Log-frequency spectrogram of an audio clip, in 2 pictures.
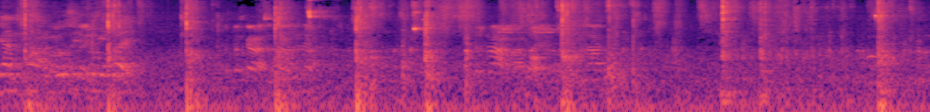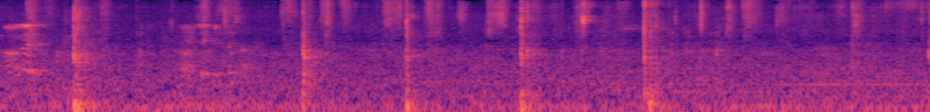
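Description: A basketball bouncing on a concrete court in a pickup game: dribbles and bounces come as sharp thuds at irregular intervals, with players' voices calling out between them.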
